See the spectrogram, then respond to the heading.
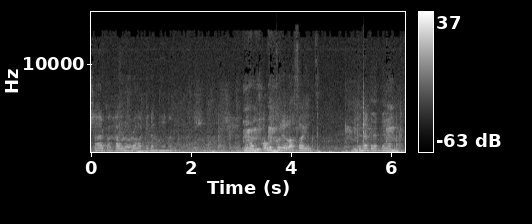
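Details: Dysphonia in a female poet, which she attributes to something happening to her vocal cords after mechanical ventilation; Arabic speech.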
